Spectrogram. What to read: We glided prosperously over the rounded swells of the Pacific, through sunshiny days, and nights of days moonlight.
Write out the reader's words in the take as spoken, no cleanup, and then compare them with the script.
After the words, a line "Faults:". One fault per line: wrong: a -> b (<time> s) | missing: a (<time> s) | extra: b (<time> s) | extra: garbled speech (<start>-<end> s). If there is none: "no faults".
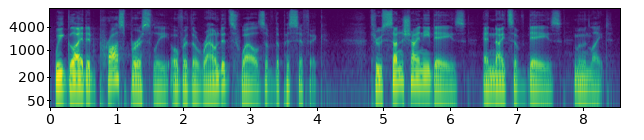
We glided prosperously over the rounded swells of the Pacific, through sunshiny days, and nights of days moonlight.
Faults:
no faults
